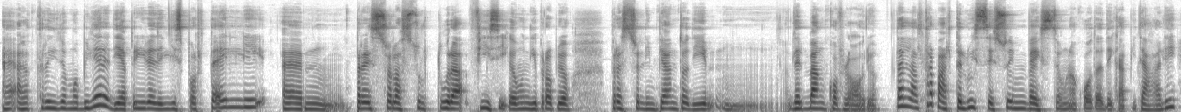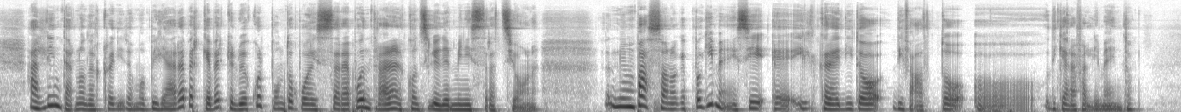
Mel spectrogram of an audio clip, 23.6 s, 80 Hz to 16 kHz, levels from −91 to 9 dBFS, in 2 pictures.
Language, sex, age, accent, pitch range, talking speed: Italian, female, 40-59, native, 170-210 Hz, 155 wpm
